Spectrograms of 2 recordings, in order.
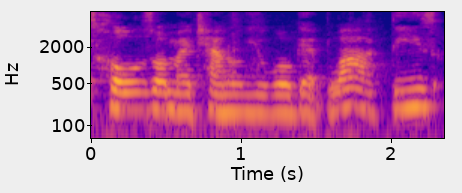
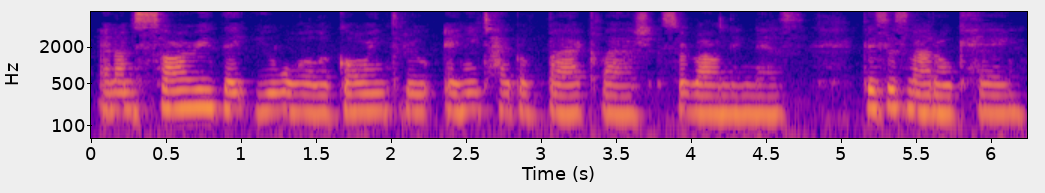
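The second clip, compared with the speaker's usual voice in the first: softer, tender reassuring voice; gentle reassurance; 3 semitones lower, 8 dB quieter than usual. Real, not acted. Host speaking to the young girls in the video, gently reassuring.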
